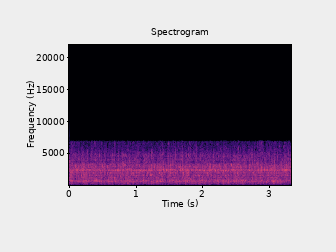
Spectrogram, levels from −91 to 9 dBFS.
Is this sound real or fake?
real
